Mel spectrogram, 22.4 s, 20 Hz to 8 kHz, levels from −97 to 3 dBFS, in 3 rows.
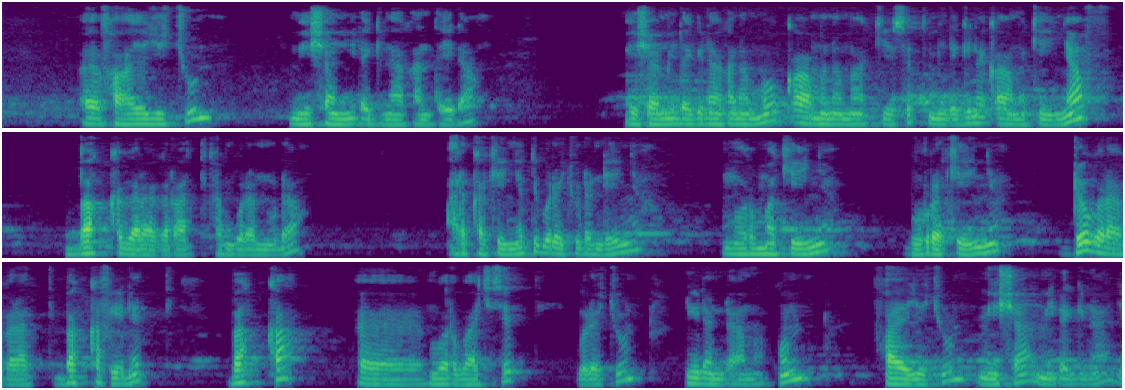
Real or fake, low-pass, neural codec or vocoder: real; 7.2 kHz; none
